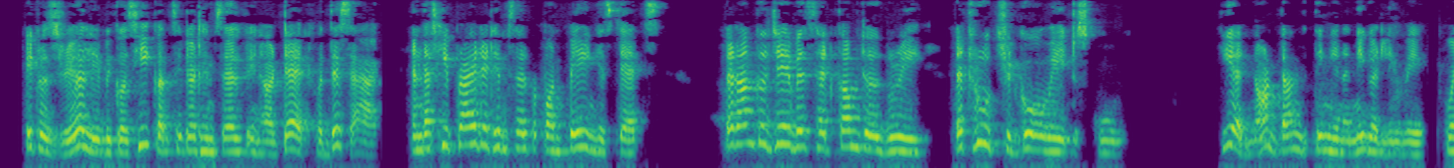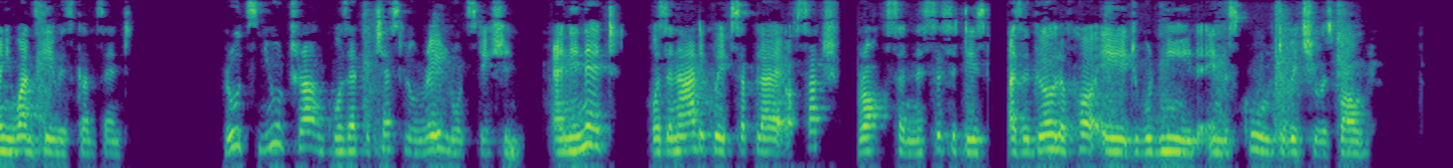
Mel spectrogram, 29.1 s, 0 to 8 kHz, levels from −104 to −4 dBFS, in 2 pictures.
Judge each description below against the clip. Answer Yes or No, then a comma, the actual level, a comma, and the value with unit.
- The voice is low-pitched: No, high, 205 Hz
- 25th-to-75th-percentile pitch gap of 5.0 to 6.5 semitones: No, average, 4.2 semitones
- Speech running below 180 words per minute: No, average, 185 wpm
